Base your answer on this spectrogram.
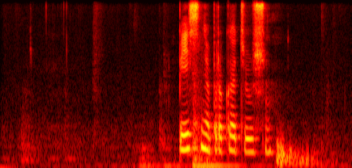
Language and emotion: Russian, neutral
